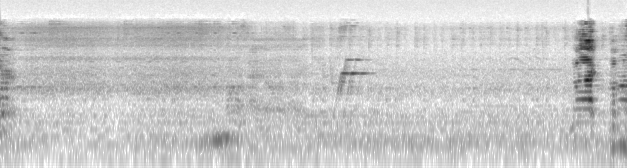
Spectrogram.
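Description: Quiet video game sound effects play from a television speaker.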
